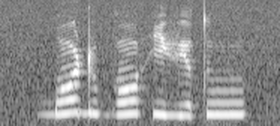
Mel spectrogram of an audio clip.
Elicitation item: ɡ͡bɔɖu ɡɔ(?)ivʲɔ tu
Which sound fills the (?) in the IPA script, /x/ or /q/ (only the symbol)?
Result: x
